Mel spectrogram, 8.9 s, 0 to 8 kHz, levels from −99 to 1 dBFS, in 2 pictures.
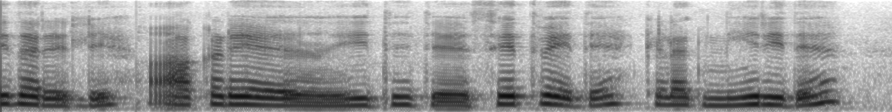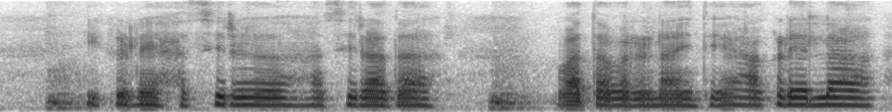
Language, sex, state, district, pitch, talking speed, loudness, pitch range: Kannada, female, Karnataka, Shimoga, 195 Hz, 135 wpm, -17 LUFS, 185-210 Hz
